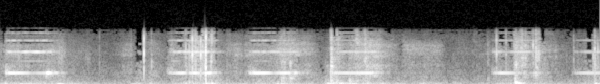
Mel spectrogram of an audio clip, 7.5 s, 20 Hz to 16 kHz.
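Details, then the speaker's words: Notifier NFM 320C home fire alarm panel tripped without apparent reason: repeating electronic tone bursts roughly every second and a half; owner wonders if it is faulty, cause unknown. "Yeah, I was just minding my own business upstairs when all of a sudden the fire alarm system went off. I don't even know why."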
